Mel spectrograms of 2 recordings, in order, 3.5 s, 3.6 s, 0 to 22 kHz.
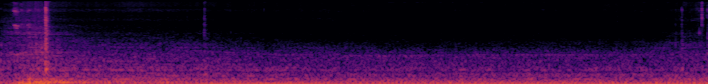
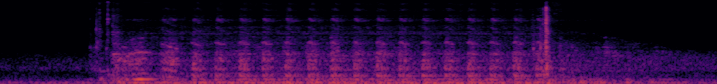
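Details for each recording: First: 1998 Honda Accord that cranked but wouldn't start, traced to a bad original key chip (immobilizer light blinking), not timing belt; with new key, quick catch then steady even low idle, starts normally. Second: 1998 Honda Accord with the original key, security light blinking: steady starter cranking for about two seconds that never catches. Immobilizer blocks the start because the key isn't recognised; one mechanic had blamed the crank sensor. Crank, no start.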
